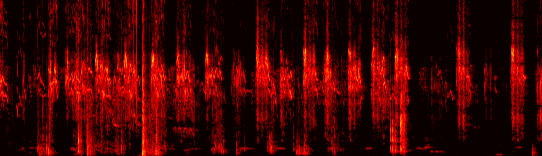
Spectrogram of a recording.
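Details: Hungry baby myna giving steady high wheezy begging notes, with many harsh raspy bursts and clicks scattered throughout.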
